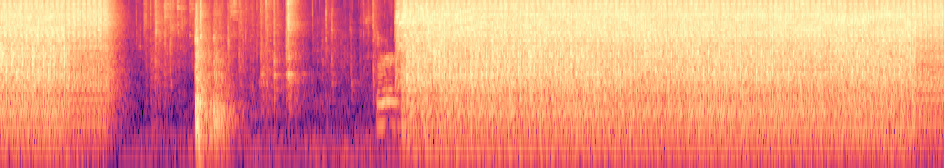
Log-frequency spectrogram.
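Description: An airsoft electric rifle fires on full auto in a fast, buzzing stream.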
